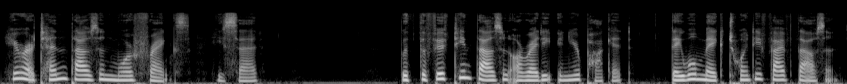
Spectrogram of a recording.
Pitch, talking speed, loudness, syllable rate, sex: 210 Hz, 155 wpm, -18 LUFS, 4.9 syllables/s, female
